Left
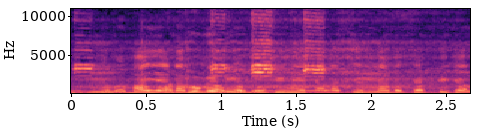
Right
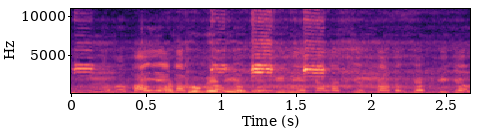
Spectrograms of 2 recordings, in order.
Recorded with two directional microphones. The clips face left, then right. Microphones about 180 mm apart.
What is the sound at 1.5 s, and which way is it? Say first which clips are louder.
Speech: left 6 dB; 55° left (ahead or behind).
